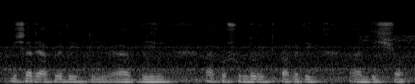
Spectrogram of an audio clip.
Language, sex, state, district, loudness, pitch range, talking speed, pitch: Bengali, male, West Bengal, Dakshin Dinajpur, -37 LUFS, 115-130 Hz, 175 wpm, 120 Hz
